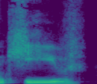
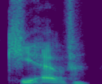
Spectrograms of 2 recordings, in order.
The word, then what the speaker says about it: Kyiv: Before Russia invaded last year, if you'd asked, I'd probably have been able to name something like three Ukrainian cities, including Kyiv, which I probably would have pronounced Kiev.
